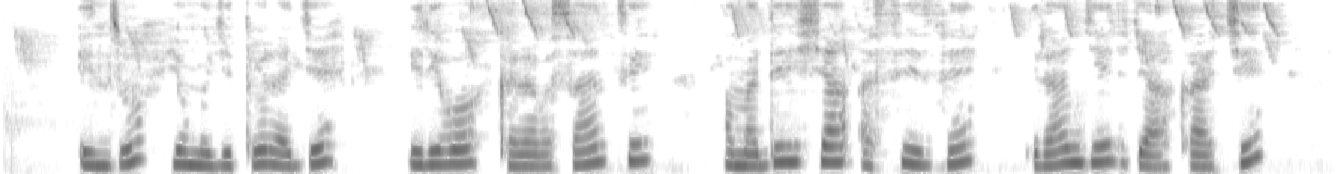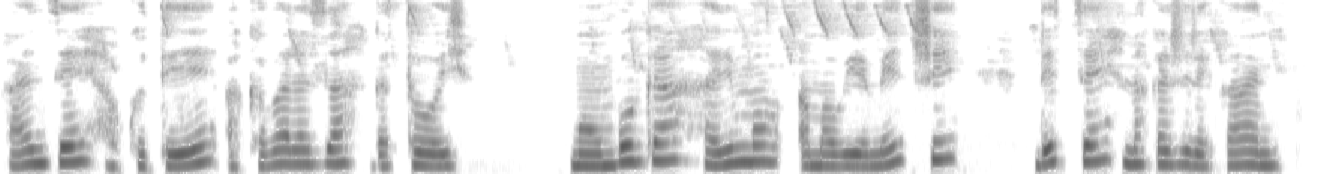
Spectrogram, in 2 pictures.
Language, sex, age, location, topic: Kinyarwanda, female, 18-24, Nyagatare, health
